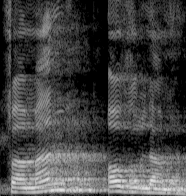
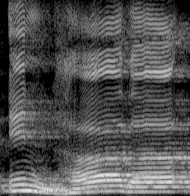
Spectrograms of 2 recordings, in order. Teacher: اس میں من نون ساکن ہے اور نون ساکن کے بعد حرف حلقی میں سے حمزہ آ گیا ہے، اس لیے من پر اظہار یعنی نون ساکن کی آواز کو ظاہر کر کے پڑھیں گے۔ فمن اظلم۔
